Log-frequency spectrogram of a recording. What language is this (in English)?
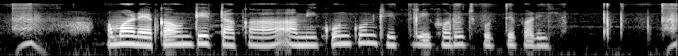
Bangla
